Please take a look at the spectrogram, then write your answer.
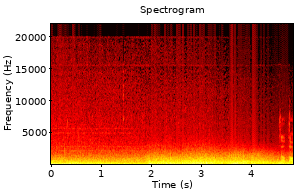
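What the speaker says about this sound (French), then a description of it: "Vous entendez, on dirait des grands coups de tonnerre." Deep rumbling of Arctic fjord ice, like rolling thunderclaps, a broad low roar that swells and holds steady, with a few faint cracks near the end.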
